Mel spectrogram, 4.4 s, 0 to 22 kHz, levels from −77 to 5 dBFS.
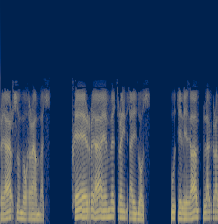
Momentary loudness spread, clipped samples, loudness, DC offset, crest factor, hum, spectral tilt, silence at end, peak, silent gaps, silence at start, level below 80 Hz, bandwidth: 9 LU; under 0.1%; -18 LUFS; under 0.1%; 16 dB; none; -9.5 dB/octave; 0 s; -2 dBFS; 1.02-1.39 s, 3.01-3.38 s; 0 s; -42 dBFS; 5.2 kHz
